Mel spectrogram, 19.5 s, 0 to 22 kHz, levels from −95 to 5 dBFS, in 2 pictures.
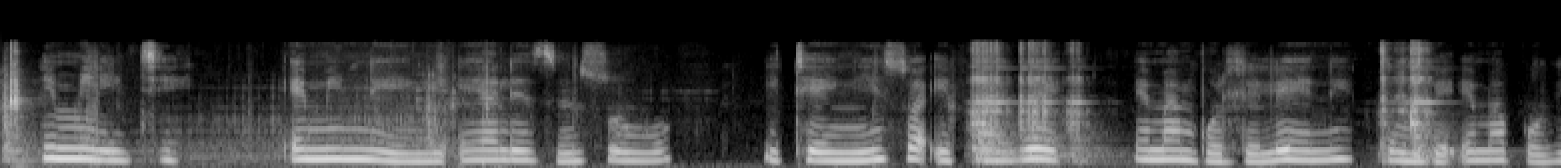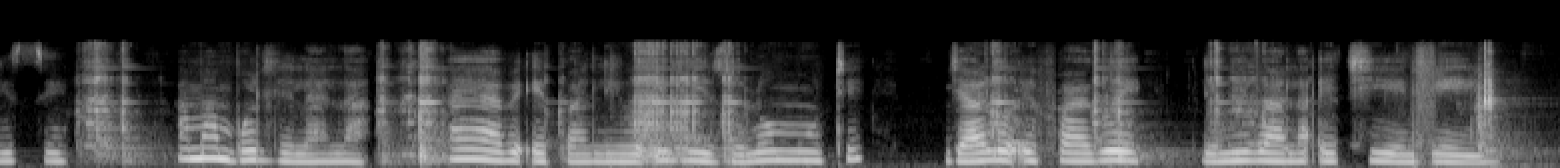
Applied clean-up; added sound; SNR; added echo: none; Thump, thud; 13 dB; none.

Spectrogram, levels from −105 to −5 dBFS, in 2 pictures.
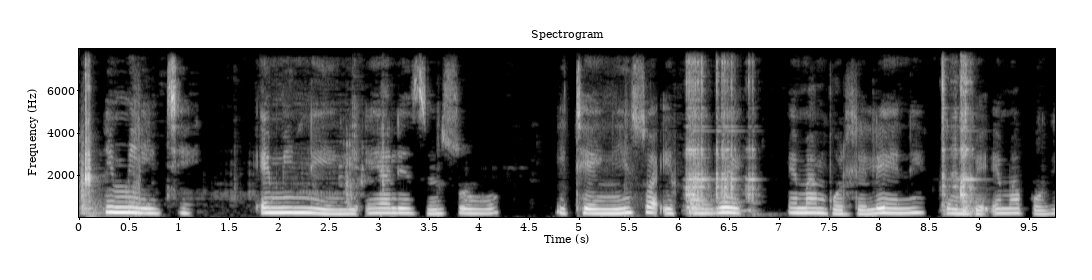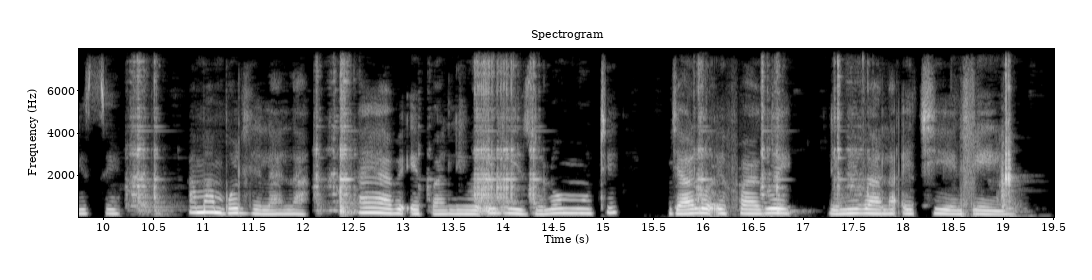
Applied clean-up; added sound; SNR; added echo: classical method Wiener filter.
